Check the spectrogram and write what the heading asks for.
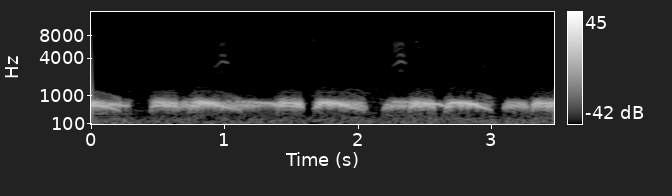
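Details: Karom-style calling of a spotted dove being trained as a ground decoy: continuous, mellow coos run together in long phrases with brief gaps, with faint high chirps behind.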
